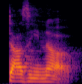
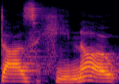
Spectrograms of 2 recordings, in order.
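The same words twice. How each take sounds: First: The words run together in one smooth chunk. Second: Each word is said separately and distinctly. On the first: The speaker calls it right. "All these three words basically connect together" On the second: The speaker calls it wrong. "instead of saying"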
